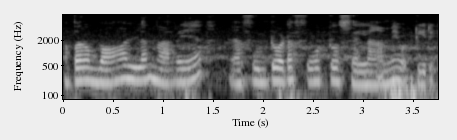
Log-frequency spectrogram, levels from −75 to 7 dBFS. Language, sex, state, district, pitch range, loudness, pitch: Tamil, female, Tamil Nadu, Kanyakumari, 205-230 Hz, -18 LUFS, 220 Hz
